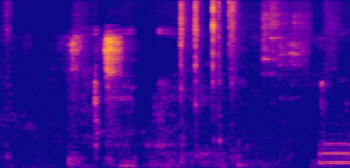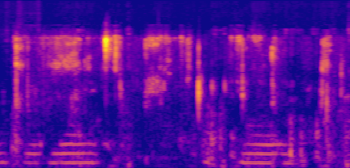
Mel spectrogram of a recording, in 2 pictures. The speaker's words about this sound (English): Why not put that in the notes? Let me type that right now.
